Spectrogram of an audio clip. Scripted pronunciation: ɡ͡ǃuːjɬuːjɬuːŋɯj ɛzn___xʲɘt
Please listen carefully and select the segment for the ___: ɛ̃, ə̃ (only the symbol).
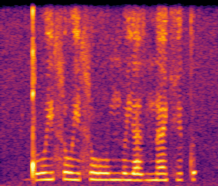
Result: ɛ̃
